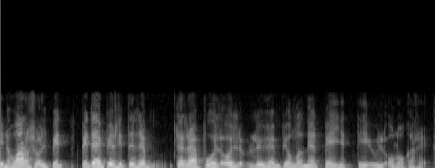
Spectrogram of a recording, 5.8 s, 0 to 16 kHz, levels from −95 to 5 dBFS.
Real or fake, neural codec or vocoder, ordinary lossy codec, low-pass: real; none; none; 7.2 kHz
